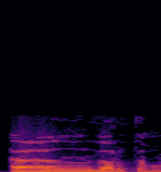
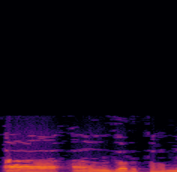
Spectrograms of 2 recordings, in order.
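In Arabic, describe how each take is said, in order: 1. الهمزة الثانية مسهّلة، غير مغلقة تمامًا. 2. يفصل بين الهمزتين حرف مدّ طويل. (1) "يسهل الهمزة الثانية" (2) "يدخل بين الهمزتين ألفا"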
